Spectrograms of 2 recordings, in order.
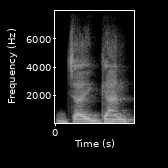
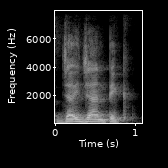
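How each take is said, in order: First: The middle syllable does not sound like 'jan'. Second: The middle syllable sounds like 'jan'. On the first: The speaker calls it right. "But the right pronunciation of this word is gigantic" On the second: The speaker calls it wrong. "Most of us tend to pronounce this word as gigantic. We pronounce the middle syllable as Jan, as in January"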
